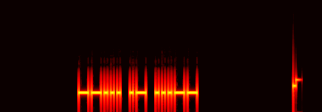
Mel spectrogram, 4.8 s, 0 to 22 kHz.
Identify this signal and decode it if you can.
Morse code, heard as a keyed tone, about 25 wpm, 700 Hz. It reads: 7A3
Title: Common Cut Numbers - 3-Digit 25wpm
